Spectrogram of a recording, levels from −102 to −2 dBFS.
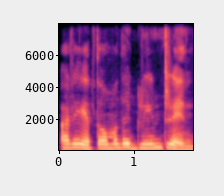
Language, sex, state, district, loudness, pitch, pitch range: Bengali, female, West Bengal, Kolkata, -15 LUFS, 240 Hz, 230-245 Hz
